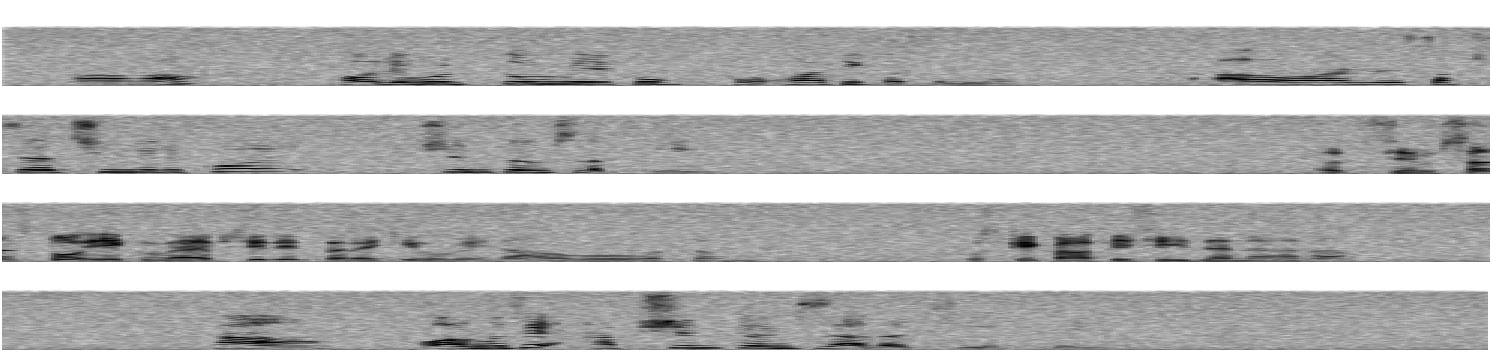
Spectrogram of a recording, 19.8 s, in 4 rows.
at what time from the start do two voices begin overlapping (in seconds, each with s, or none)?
none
